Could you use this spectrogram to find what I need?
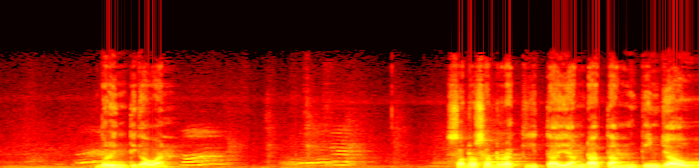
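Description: A middle-aged man speaks calmly and close up, with pauses.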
